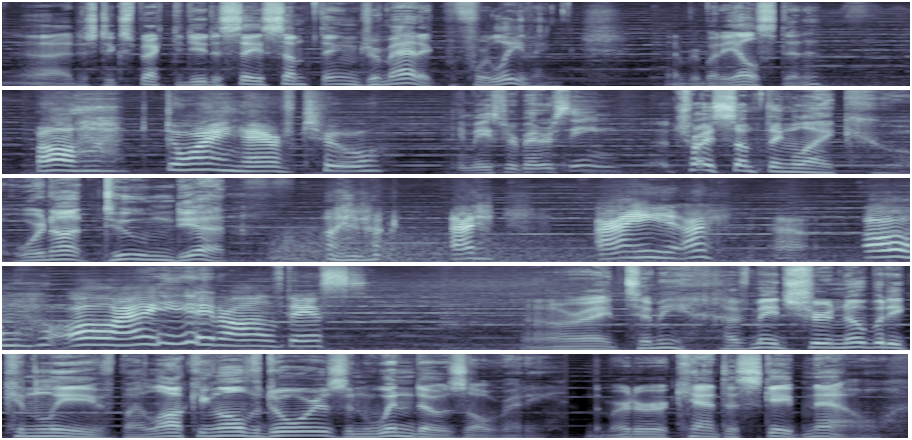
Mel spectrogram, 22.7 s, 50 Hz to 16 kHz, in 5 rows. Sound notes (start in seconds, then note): 10.7 thunder rumbles; 12.4 stammering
